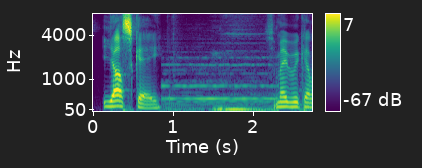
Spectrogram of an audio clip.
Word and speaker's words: Yasuke: she said it, but she in the game says Yasuke. So I think from now on, so even the developers in, like, that first trailer breakdown they did said it wrong. So we should now, from now on, it's Yasuke.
